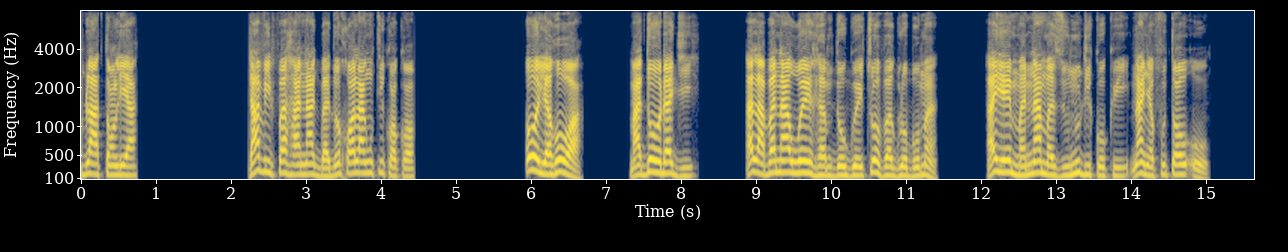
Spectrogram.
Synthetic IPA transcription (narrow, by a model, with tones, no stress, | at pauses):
bla˦˨t̪ɔ̃˦li˦a˦ | d̪a˦vi˦d̪ɸɛ˦ɦa˨nã˦ɡ͡bɛ˨d̪o˦xɔ˦la˦ŋũ˦t̪i˦kɔ˨kɔ˦ | o˦je˨ɦo˦wa̰˨ | mã˨d̪o˦wo˦ɖɛ˦d͡ʑi˦ | ɛ˦la˨bɛ˦nã˦wo˦e˦ɦɛ˨md̪o˨ɡo˨e˨t͡ʃo˦βɛ˨ɡlo˨bo˨mɛ̰̃˨ | e˦jɛ˦mɛ̃˨nã˦mɛ̃˨zu˨nũ˦ɖi˨ko˨ku˨i˨nã˦ɲɛ̃˨fu˦t̪ɔ˦wo˦ʔo̰˨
